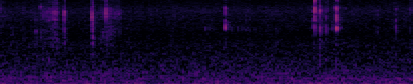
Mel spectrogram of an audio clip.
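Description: Faint, scattered small clicks and scrapes from a Speedball linoleum cutter's handle as its top is unscrewed by hand to release the blade. The screw is stuck with dried pumpkin and rust.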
